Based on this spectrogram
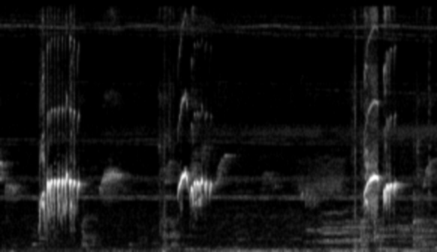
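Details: Calling female canary, played to draw a male into energetic singing. Three short trilled chirps, rapid pulsed notes with a bright upward flick, spaced about two seconds apart, with faint low hum between.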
